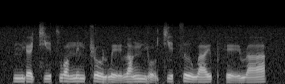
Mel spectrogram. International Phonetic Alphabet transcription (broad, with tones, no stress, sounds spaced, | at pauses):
n̪ j ɛ˥˩ t͡ɕ i˧˥ t͡s w ɔ˥˧ n̪ i˥˧ n ʈ͡ʂ o˥˩ ʊ̯ ɻ w ḛ˨˩ ɪ̯ l ɑ˧˥ ŋ n̪ j o̰˨˩ ʊ̯ t͡ɕ i˧˥ t͡s ɹ̩˥˩ w a˧˥ ɪ̯ pʰ ḛ˨˩ ɪ̯ ɻ ä˧˥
